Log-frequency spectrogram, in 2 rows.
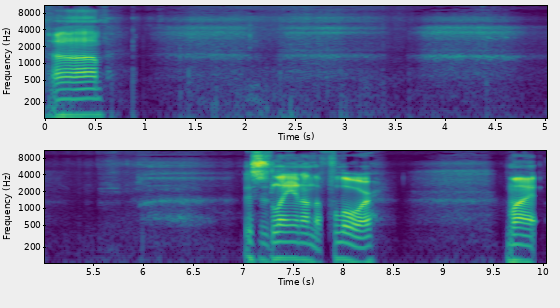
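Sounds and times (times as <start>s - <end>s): man breathing: 1.0s - 7.0s, 8.6s - 9.6s.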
